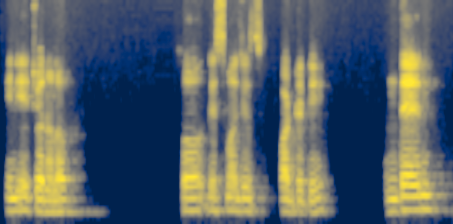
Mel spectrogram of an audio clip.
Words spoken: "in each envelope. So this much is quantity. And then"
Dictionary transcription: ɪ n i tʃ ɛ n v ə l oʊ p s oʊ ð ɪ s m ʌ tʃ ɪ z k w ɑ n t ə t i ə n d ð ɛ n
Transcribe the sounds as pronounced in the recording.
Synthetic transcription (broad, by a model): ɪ n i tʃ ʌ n ə l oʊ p s oʊ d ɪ s m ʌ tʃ ɪ z k w ɑ n t ə t i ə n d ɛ n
